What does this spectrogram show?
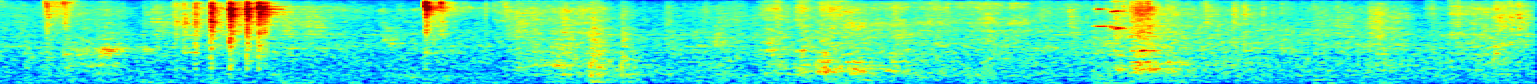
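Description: Freight train of open hopper and tank cars rolling past on the main line: a steady rumble of steel wheels on rail with irregular sharp clacks, a quick cluster of them about a second in and a few louder knocks later.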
